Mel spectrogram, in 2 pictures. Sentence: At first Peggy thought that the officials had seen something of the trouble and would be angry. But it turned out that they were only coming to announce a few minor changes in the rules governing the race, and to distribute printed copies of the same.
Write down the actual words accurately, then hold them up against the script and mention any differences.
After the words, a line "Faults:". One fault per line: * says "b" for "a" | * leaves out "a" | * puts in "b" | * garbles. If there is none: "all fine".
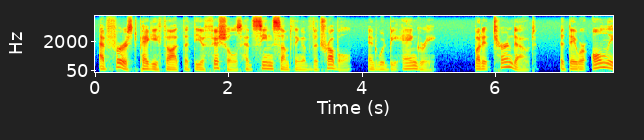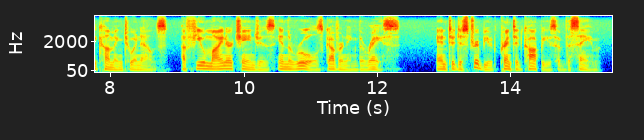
At first Peggy thought that the officials had seen something of the trouble and would be angry. But it turned out that they were only coming to announce a few minor changes in the rules governing the race, and to distribute printed copies of the same.
Faults:
all fine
